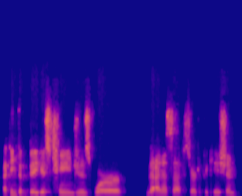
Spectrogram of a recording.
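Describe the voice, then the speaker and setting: A man's voice: medium pitch, moderate pace, dry recording, muffled recording. A man whose first language is Italian, a physician guest in a casual podcast interview, explaining earnestly in long runs with fillers.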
